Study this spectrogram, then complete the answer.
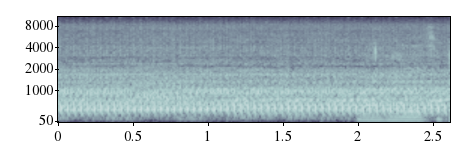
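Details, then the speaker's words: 2500 generator (genset) after repair of an oil leak, with the magneto/flywheel side opened to reach the suspected oil seal: smooth, even idle at constant speed, no misses, knocks or surging; engine now runs fine. "halus tidak ada masalah tadi masalahnya cuma ada isi aja"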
